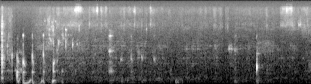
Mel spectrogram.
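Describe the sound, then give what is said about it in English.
A malt-smelling drink is poured into a mug, with a quick burst of splashes and clinks at the start, then soft, scattered drips fading into near silence. No one speaks. “All right, let's pour it in.”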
